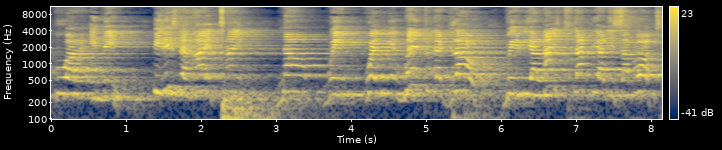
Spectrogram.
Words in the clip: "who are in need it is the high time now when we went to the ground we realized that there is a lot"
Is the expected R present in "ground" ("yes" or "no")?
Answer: no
